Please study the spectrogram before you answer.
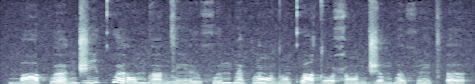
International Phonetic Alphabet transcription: m ɑ˩˧˩ kʷ œ˩˧˩ n d͡ʒ i˧˥ kʷʰ œ˥˧ ɾ ɔ˧˥ m d ã˩ n z ĩ˩ ɾ ɨ˩˧˩ xʷ ɨ˧˥ m b ɛ̃˥˩ kʷ l ɔ̃˥˩ d ɔ̃˩ kʷʼ ɑ˥˧ d o˩˧˩ ħ ɔ̃˩˧˩ n d͡ʒ ə˩˧˩ m b ə˥˩ xʷ ĩ˩˧˩ t͡sʼ ə˥˩

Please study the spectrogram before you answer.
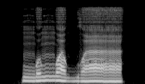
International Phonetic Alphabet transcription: ŋʷ ɪ ŋʷ æ ɡʷ æ

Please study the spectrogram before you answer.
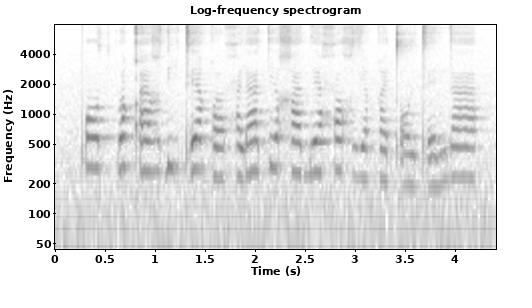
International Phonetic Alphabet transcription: pʼ ɔ˦ t͡sʼ ʊ˥ qʼ ɛ˦ ʁ ɗ i˦ tʼ ɛ˥ q u˩ ħ ɪ˨ ɾ a˥ t ɪ˥ χ a˥ d̪ ɛ˥ ħ ɔ˥ χ z i˨ q ɪ˨ tʼ ɔ˩ ɪ̯ tʼ ɛ˩ n d a˦

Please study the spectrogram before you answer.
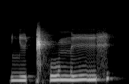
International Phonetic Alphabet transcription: ʎ i ǁʰ u n̪ iː x

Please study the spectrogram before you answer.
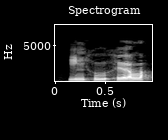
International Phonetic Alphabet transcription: i ɲ h u h ɘ lˠ

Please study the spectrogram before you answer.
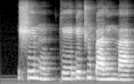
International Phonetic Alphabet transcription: ʃ eː˦ m ũ˨ | k eː˨ ɗ e˦ t͡ʃ ũ˦ ɓ aː˨ l ĩ˨ m aː˨

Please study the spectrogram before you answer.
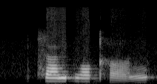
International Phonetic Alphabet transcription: t͡s a˥ n p w ɔ˥ kʰ ɑ˨˩˦ ŋ

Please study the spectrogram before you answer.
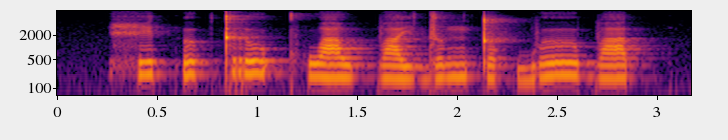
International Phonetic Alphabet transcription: h i˥˩ t̚ ʔ ɯ˦˥ k̚ t r u˥˩ ʔ kʰ w a˧ w b a˧ j d ɯ˥˩ ŋ t o˨˩ k̚ b ɯː˥˩ b a˦˥ t̚

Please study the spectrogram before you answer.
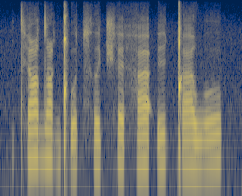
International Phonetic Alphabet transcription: tʰ ɛ dˤ i ǃʼ o t͡sʰ ə t͡ʃʰ ɛ h a ʔ ɪ ǃ a w o

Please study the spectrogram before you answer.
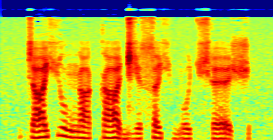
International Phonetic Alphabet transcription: c a ç o ŋ a k a d͡ʑ ɘ s ɐ ç b o t͡ɕʰ ɛ ʃ

